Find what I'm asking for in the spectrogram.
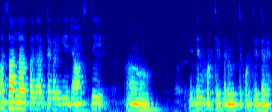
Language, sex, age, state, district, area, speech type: Kannada, female, 30-45, Karnataka, Koppal, rural, spontaneous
